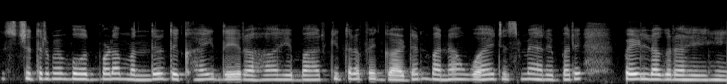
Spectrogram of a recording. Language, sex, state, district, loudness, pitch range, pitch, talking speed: Hindi, female, Bihar, Katihar, -16 LUFS, 220-250 Hz, 235 Hz, 205 wpm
